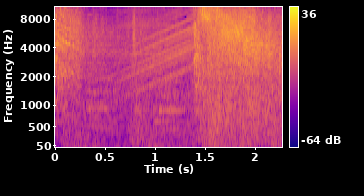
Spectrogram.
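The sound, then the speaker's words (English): A sci-fi energy weapon blast from an automated security defense at Dr. Mannheim's laboratory, striking Data: warbling, sweeping electronic tones build up, then erupt into a loud, hissing burst that sustains to the end. Forceful, with no voices. “Now data is being blasted by some automated defense.”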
